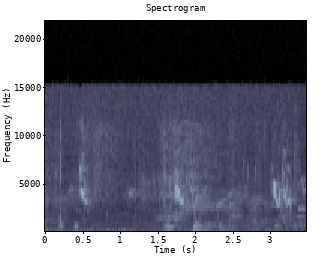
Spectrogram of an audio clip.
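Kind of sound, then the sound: animal, chickens clucking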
